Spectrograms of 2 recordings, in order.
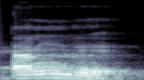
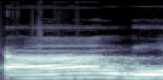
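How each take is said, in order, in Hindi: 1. यह स्वर एक छोटी केंद्रीय 'uh' ध्वनि है। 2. यह स्वर एक लंबी खुली 'aa' ध्वनि है। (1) "यह है टंग" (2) "कुछ बच्चे ऐसे बोलते हैं टांग"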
